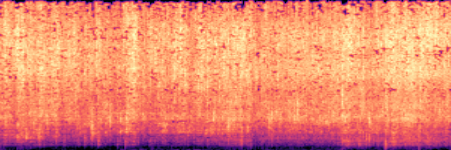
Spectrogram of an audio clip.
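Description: Steady, crackling sizzle of food frying in a hot pan, a dense hiss with scattered pops running continuously and fairly loud, with no voices.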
